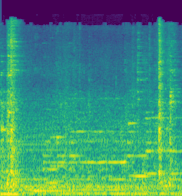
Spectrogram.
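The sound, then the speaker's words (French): Crockery clinks and clatters as a dish vendor carelessly packs away his goods at the market in Oswestry, England, with two sharp ceramic knocks standing out over a steady low rumble of background noise. “Le vendeur de vaisselle remballe sa marchandise sans grande précaution.”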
